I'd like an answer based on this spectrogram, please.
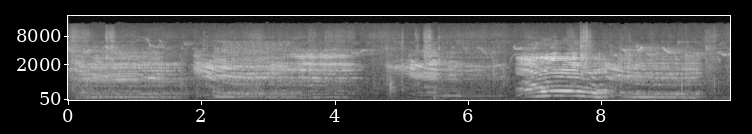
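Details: Red deer stag roaring during the rut at Chambord, France, in September 2021: deep, drawn-out harmonic bellows in a series of long moaning phrases, one swelling into a louder arched roar, with a few faint bird notes.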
